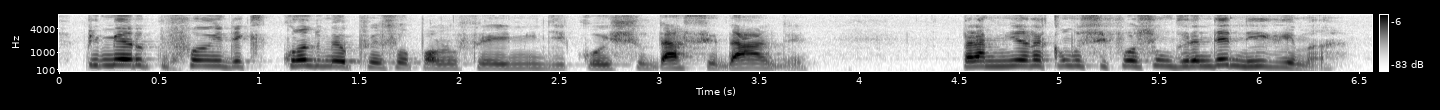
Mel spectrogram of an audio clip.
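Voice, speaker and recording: Against a quiet background, a woman talks at a fairly quick pace in a dark, mellow tone, her fairly high pitch swinging very widely. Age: 80s+. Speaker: professor. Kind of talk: personal life story talk.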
